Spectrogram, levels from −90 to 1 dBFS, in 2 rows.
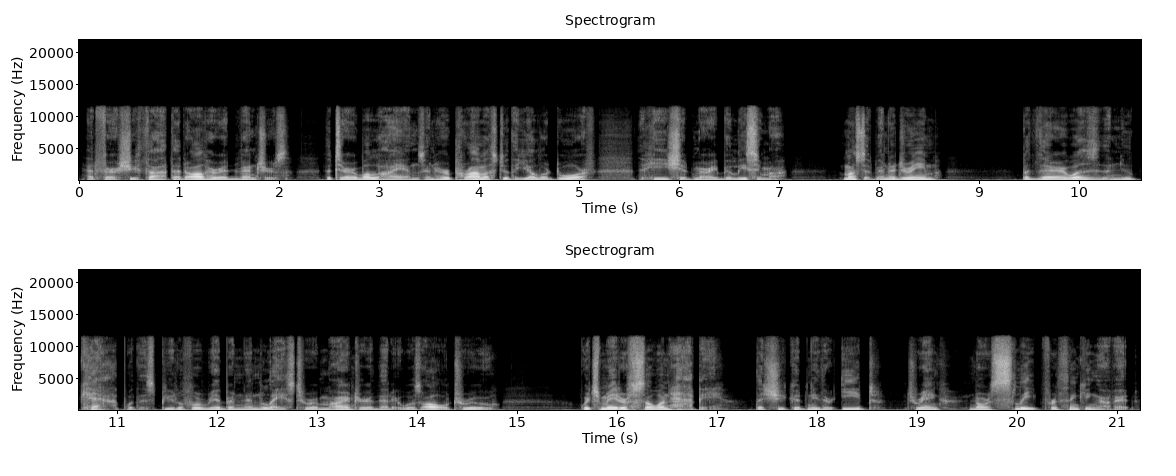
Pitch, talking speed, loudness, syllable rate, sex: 90 Hz, 185 wpm, -22 LUFS, 5.0 syllables/s, male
